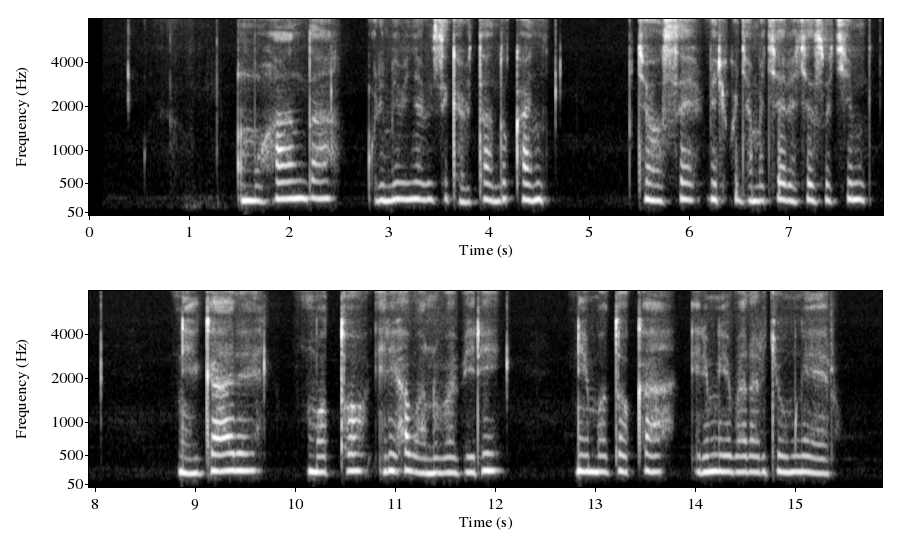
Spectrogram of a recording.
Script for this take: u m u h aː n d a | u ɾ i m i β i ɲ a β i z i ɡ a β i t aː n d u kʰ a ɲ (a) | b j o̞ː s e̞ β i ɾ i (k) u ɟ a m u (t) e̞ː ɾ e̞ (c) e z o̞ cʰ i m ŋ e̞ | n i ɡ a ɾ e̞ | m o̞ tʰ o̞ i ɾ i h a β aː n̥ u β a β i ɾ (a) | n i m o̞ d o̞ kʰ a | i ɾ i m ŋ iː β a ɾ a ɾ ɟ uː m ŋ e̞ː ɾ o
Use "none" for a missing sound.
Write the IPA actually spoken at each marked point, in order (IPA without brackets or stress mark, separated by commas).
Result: e, k, c, c, i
